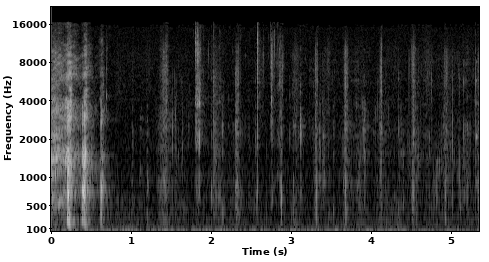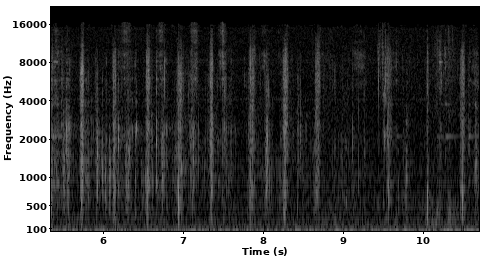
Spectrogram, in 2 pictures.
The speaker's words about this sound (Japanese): どうなのこのもやしの咀嚼音動画みたいになってると思うんだけどさ ASMR なってますか ならねえよっていう ならねえよって感じだな自分で言って自分で突っ込んだななるわけないだろっていうさゾワゾワとは縁がないよねこのこの食い物は。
